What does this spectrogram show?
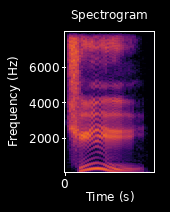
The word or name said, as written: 区域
